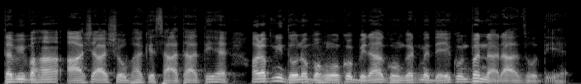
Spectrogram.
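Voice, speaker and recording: A man narrating a cartoon story in steady, scripted storytelling. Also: lowish voice, normal speed.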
